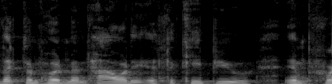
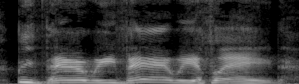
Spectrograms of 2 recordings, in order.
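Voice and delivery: higher, drawn-out mock-ominous warning; mock scare warning; 5 semitones higher, 3 dB louder, slower than usual. Host mimicking media that wants you afraid, mock-ominous. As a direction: draw it out like an exaggerated scare warning.

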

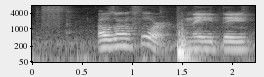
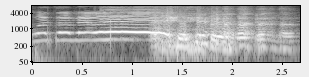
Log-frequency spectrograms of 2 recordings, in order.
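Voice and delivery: put-on high, slow and loud drunken call; drunk drawn-out greeting; 11 semitones higher, 10 dB louder, much slower than usual. Drunk son teasing sister Allie, slow loud sing-song call.

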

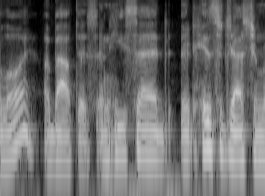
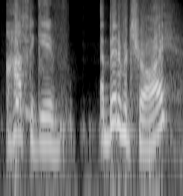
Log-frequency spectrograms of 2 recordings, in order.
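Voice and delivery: Australian accent; 4 semitones higher than usual. Shown as a demonstration. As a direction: try an Australian accent, slightly raised. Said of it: "for my Australian".

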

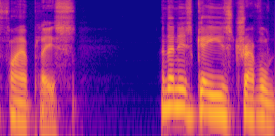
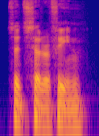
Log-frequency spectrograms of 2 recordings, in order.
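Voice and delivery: plain reading voice

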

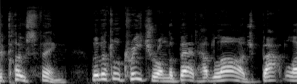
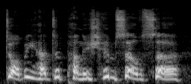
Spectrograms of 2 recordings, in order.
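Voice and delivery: high, contrite little elf; Dobby, house elf; 8 semitones higher than usual. A narrator's reading. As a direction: explain humbly in a high creature voice. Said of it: "said the elf".

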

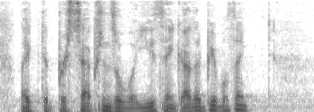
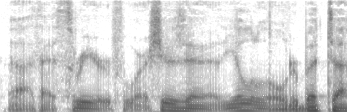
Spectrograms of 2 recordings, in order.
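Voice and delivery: ordinary talk, nothing marked

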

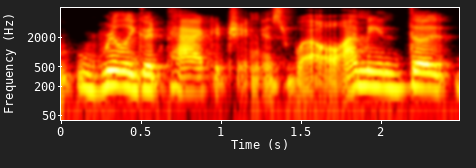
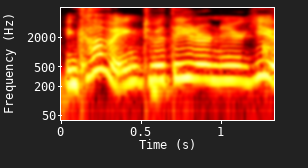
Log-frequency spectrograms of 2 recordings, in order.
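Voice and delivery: quick, higher, upbeat promo tag; happy trailer voiceover; 5 semitones higher, much faster than usual. Shown as a demonstration. Showing how the trailer ends, raised and happy. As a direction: raise your voice and sound happy. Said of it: "you raise your voice and you sound happy".

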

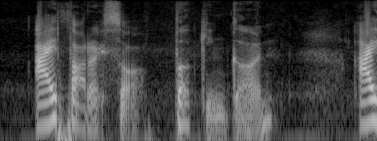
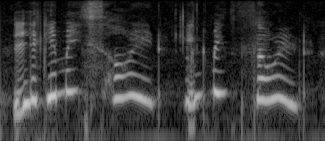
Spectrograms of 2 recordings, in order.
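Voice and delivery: high mocking voice. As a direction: mimic a clueless kid. Mocking friend's oblivious voice.

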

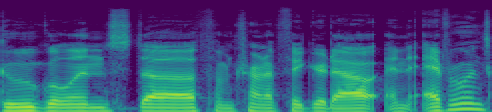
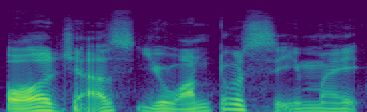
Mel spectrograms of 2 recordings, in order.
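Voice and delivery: mock Indian accent; 2 semitones lower, 3 dB quieter than usual. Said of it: "it just goes Indian".

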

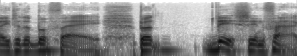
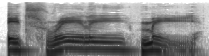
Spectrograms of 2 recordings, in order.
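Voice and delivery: tender wonder; much slower than usual. Acted. Ridcully to Granny, slow and tender. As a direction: linger on every word.

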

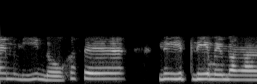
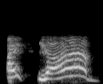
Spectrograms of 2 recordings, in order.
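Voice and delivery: loud exclamation; 5 semitones higher, 6 dB louder than usual. Real, not acted. Reacting to painful memory.

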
